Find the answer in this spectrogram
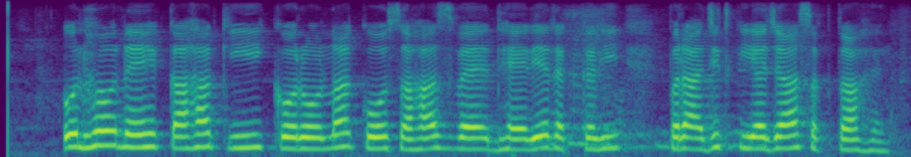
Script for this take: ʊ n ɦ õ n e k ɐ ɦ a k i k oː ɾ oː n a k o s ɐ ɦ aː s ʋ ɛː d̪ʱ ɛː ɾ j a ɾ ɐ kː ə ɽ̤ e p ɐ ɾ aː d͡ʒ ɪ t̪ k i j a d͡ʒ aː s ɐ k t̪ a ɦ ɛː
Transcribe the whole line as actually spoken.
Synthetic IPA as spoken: ʊ n ɦ õ n e k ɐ ɦ a k i k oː ɾ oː n a k o s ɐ ɦ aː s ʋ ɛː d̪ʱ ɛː ɾ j ə ɾ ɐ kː ə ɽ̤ i p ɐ ɾ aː d͡ʒ ɪ t̪ k i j a d͡ʒ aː s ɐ k t̪ a ɦ ɛː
